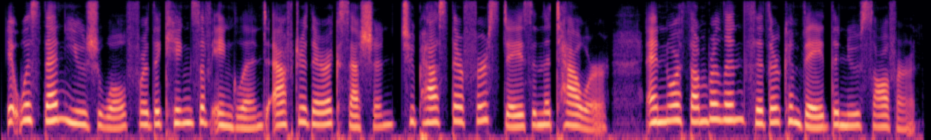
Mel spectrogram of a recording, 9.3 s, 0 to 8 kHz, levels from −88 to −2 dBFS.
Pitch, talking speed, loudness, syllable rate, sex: 235 Hz, 175 wpm, -18 LUFS, 4.6 syllables/s, female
